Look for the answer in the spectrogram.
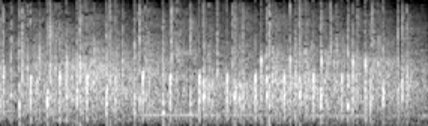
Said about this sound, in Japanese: いやいや、これはちょっとラジオな長岡史上最大の拍手。この素晴らしい響きが皆さん聞いていただけましたでしょうか。何を隠そう、私たち今幸町にあります長岡市立劇場大ホールのステージ上で収録させていただいているんです。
